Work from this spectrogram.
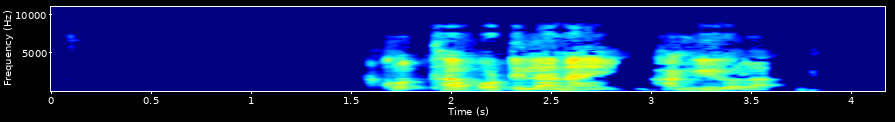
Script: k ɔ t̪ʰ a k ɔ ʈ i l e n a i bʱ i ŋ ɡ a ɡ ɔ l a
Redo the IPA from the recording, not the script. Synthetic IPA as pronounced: k ɔ t̪ʰ a p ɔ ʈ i l a n a j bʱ a ŋ ɡ i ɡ ɔ l a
